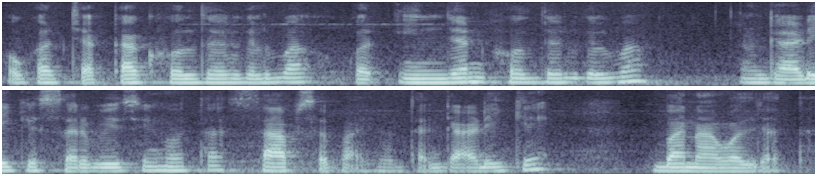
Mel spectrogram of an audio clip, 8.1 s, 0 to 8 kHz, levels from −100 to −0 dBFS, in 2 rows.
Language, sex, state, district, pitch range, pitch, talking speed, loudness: Bhojpuri, male, Bihar, Muzaffarpur, 125-145 Hz, 135 Hz, 170 wpm, -20 LUFS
